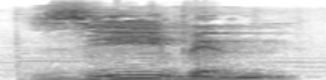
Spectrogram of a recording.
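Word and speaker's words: sieben: المقطع المشابه ليه بعد كده مقطع الاي اي بس بتنطق اي عادي. zum Beispiel زيبن يعني 7.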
